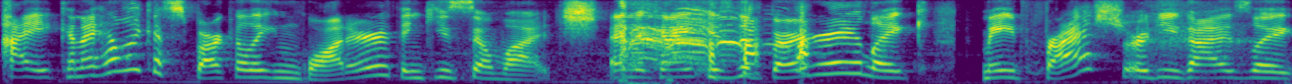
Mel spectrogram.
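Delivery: put-on Valley Girl American accent throughout. Playing a customer ordering food and a sparkling water, in a valley girl american accent. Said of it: "you went Valley Girl for your American accent".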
